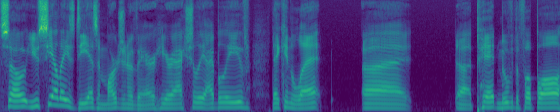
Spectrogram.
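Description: At a moderate pace and medium pitch, a man uses a normal speaking voice with ordinary pitch variation and very even loudness. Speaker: podcast host. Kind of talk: casual chat.

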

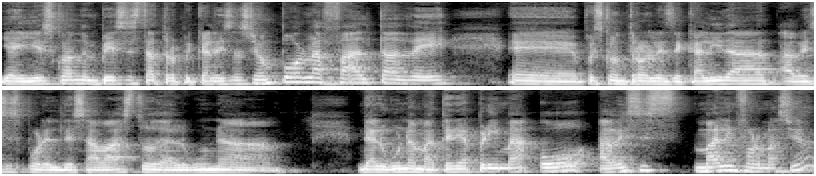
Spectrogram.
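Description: The speaker has a Mexican accent and lively intonation. The pace is moderate. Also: man, medium pitch for a man. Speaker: YouTuber and vintage toy collector. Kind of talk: casual interview chat.

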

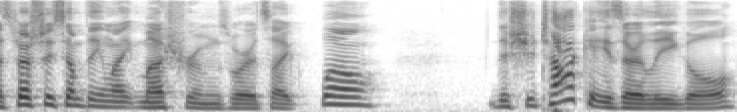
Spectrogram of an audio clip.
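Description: Recorded very cleanly against a silent background, a man with an American accent uses a normal speaking voice, a fairly high pitch for a man, and lively intonation. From US Midwest, mostly Columbia, Missouri. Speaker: neighborhood mapmaker and local enthusiast. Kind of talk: casual chat. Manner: laughs often.

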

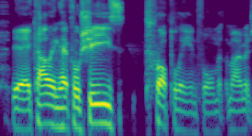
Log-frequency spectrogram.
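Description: In an Australian accent, a man speaks at a fairly low pitch, with a dry, close sound with no echo on a very clean recording against a silent background. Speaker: horse racing tipster. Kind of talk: casual chat.

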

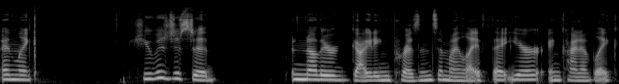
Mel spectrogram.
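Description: With an ordinary speaking voice, a woman talks at a moderate pace using ordinary pitch variation. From US South. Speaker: podcast co-host, education student. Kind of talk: casual chat.

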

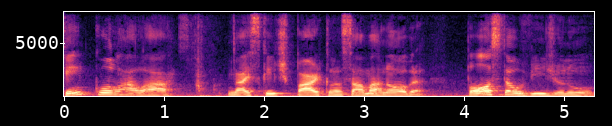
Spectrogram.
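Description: Audible room echo surrounds a man speaking at a very slow pace in a medium pitch with ordinary pitch variation. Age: 30s. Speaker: podcast host. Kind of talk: casual chat.

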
